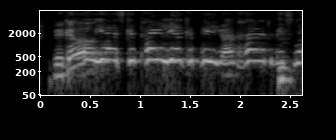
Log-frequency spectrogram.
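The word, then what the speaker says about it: Coppélia: as theater performers you know yes and then capilia if that's how I pronounce it is that right yeah Capia capilia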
